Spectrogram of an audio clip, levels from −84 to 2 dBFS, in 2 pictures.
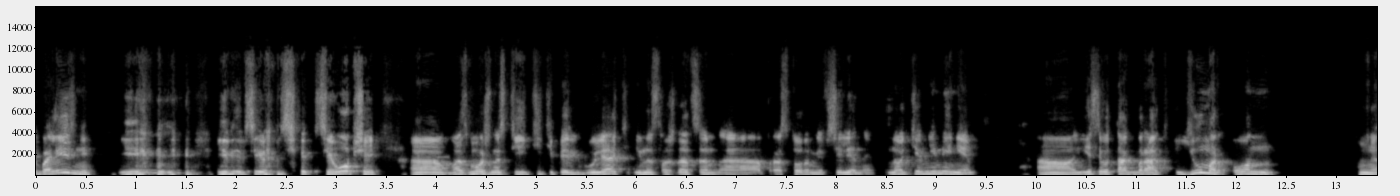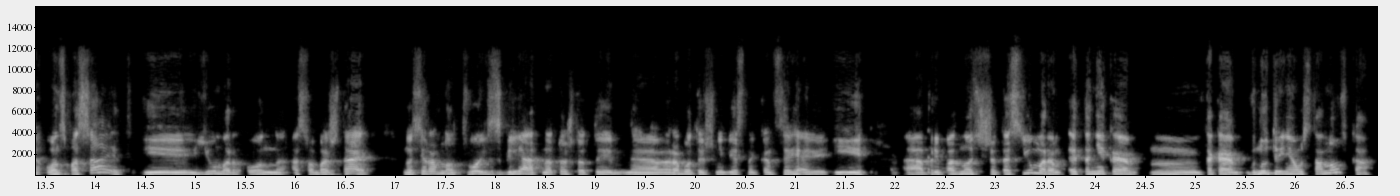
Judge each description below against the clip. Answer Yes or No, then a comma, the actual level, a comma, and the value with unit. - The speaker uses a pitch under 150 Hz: No, medium, 155 Hz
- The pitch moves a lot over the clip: No, average, 4.5 semitones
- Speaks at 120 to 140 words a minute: Yes, average, 130 wpm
